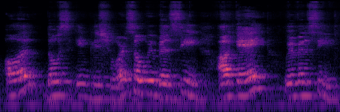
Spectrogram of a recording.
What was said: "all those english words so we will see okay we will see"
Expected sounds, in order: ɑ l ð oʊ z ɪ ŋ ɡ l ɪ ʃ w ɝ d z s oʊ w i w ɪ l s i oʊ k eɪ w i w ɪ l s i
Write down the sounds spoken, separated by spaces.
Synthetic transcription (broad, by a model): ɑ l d oʊ s ɪ ŋ ɡ l ɪ ʃ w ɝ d s oʊ w i w ɪ l s i oʊ k eɪ w i w ɪ l s i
